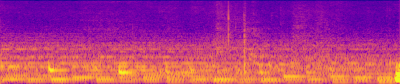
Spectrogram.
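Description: Quiet background music with soft, held notes during a pause in the narration.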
